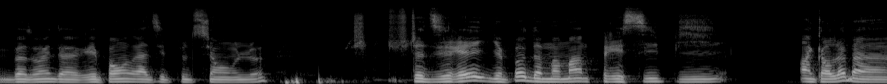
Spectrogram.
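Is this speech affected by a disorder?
Yes: cerebral palsy.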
